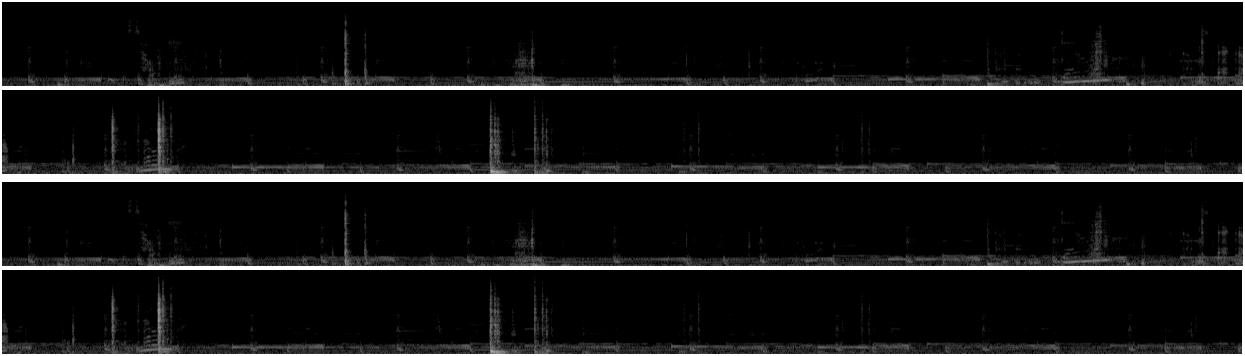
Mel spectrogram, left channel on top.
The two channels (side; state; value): both; identical; correlation 1.00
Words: They just help me. Back up the middle.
